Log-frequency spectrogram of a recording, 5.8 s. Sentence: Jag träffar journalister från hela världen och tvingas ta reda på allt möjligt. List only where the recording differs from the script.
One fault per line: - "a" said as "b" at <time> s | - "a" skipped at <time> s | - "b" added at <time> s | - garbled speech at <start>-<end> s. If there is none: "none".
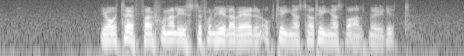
- "reda" said as "tvingas" at 3.9 s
